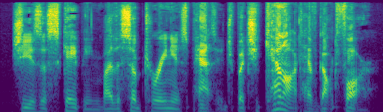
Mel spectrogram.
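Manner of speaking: loud, harsh order; shouting prince. Acted. Manfred urging servants after fleeing Isabella, shouting. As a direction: yell it down the vault.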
